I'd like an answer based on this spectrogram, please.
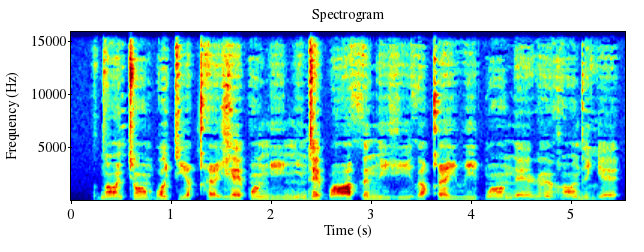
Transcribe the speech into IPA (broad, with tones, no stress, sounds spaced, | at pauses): d ɑ̃˨˩˦ c ɔ̃˨˩ b ɔ˥˩ c i˨˩ qʰ i˨˩˦ ɣ ɛ˨˩ p ɔ̃˦ ŋ iː˦ ŋ ĩ˩˥ d ɛ˥˩ b ɑː˩˥ θ ə˦ n̪ i˥˩ ɣ iː˥˩ ð ɤ˦ qʼ iː˦ β iː˥˩ b ɔ̃ː˦ n̪ ɛː˨˩˦ ɳ ə̃ː˨˩ ʁ ɑ̃˩˥ ɡ ə˦ ʎ ɛ˨˩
